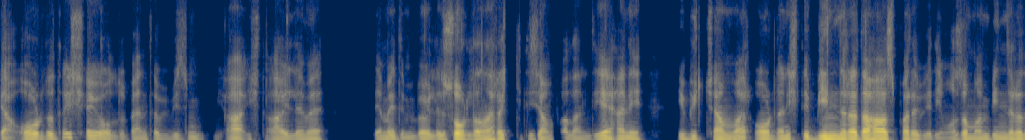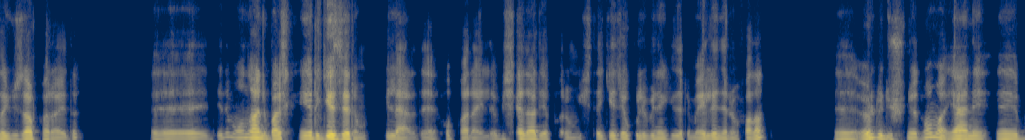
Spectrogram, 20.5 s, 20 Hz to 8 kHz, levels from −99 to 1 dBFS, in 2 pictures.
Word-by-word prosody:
Ya, 110 -4 -5
orada 145 +2 0
da 215 - -2
şey 180 -4 -2
oldu, 100 -8 -5
ben 115 +1 -9
tabii 115 -1 -13
bizim 115 +1 -13 0.2
a 115 -1 -1
işte, 120 +1 -21
aileme 115 +2 -5 0.5
demedim, 120 -8 -6
böyle, 105 0 -1
zorlanarak 110 +1 +3
gideceğim 110 -2 -7
falan 105 -1 -10
diye. 165 +9 +2
Hani, 125 -3 -2 0.4
bir 120 +1 -6
bütçem 130 +2 -1
var, 180 +7 -1
oradan, 135 0 +1
işte, 135 -2 -2
1.000 140 +1 +7
lira 130 -1 +7
daha 130 +1 +9
az 135 0 +8
para 115 -5 -1
vereyim. 95 -1 -12
O 105 - -9
zaman 115 0 -2
1.000 115 0 -4
lira 120 0 +1
da 120 - +1
güzel 115 +4 +1
paraydı. 100 -7 -9 0.7
Eee, 110 0 -7
dedim 220 +6 -13
onunla, 190 -1 -1
hani, 170 -3 +5
başka 155 0 +1
yeri 165 -1 +1
gezerim, 115 -7 +7 0.2
ileride, 105 +1 -8
o 110 - -14
parayla 105 0 -11
bir - - -17
şeyler 115 0 0
yaparım, 95 -3 -12
işte, 110 - -11
gece 115 +2 -5
kulübüne 110 0 -8
giderim, 105 -1 -11
eğlenirim 110 -1 -3
falan. - - -2 0.7
Eee, 120 +1 -6
öyle 165 +3 +3
düşünüyordum 120 - -7
ama, 210 - 0
yani, 150 +3 +1
eee, 135 -1 -3
115 Hz, 180 wpm, -25 LUFS, 110-135 Hz, 0.7 s, daha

